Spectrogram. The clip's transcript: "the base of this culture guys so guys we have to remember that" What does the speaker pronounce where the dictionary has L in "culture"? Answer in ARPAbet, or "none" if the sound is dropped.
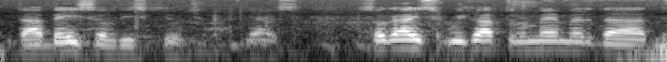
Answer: none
